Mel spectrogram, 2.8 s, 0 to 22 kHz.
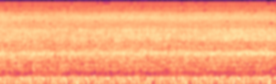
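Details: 2017 Holden Commodore SV6 LFX V6 after oil, filter and spark plug change: very quiet, smooth idle around 500 rpm with even pulse and no knocks, ticks or whine; idling healthy.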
